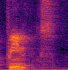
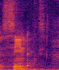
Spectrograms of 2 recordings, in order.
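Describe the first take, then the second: First: Said in the usual way. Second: Phoenix said with an S sound at the start; "Phoenix" starting like "see" instead of "fee"; mispronounced Phoenix. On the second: Shown as a demonstration. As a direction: say Phoenix as "seenix". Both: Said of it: "I don't know why I say".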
